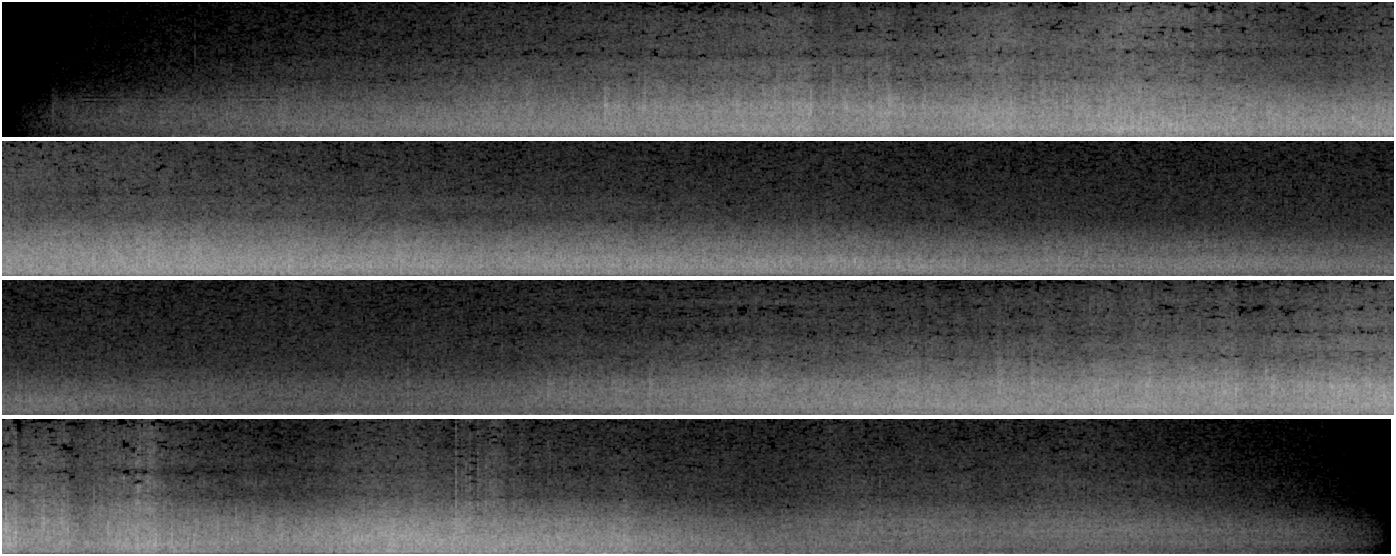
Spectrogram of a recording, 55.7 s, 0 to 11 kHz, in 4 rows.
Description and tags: za bramka auta noc 280609
taxicabs passing by; the street (Za Bramka) has a cobbled surface. night 28.06.09/Poznan/Poland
